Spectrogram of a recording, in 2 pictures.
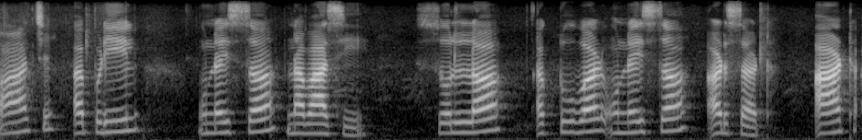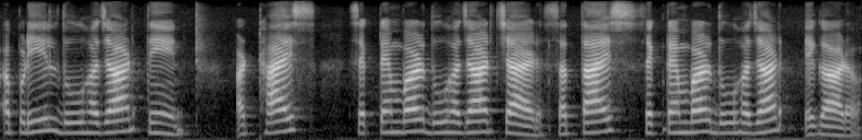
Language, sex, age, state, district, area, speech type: Maithili, female, 30-45, Bihar, Madhubani, rural, spontaneous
